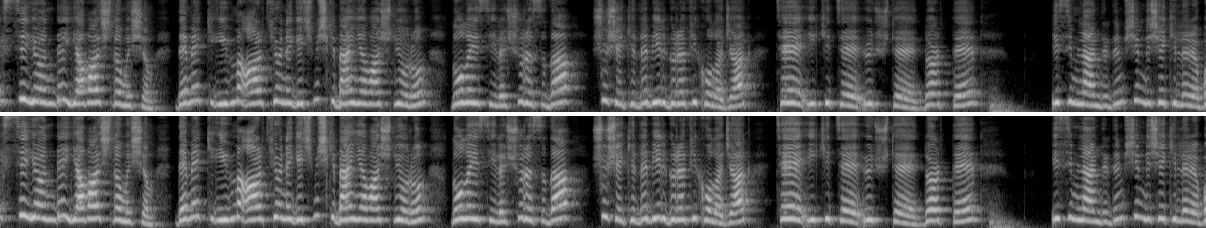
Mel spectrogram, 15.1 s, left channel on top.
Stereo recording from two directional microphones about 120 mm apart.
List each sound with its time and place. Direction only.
0.2 s a woman's voice: 35° right (ahead or behind)
13.1 s a woman's voice: 15° right (ahead or behind)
